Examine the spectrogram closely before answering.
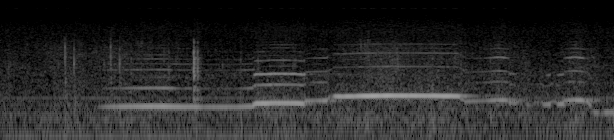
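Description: A young woman sings in long, held notes.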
